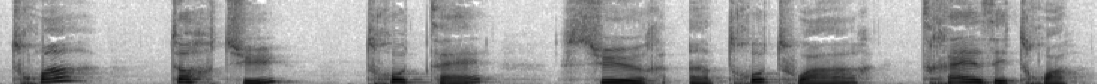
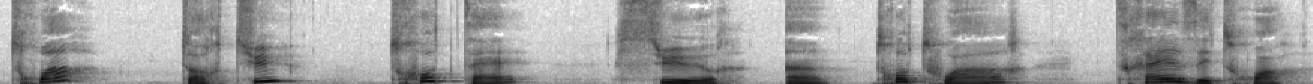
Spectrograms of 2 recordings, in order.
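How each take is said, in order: No difference in how they are said.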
